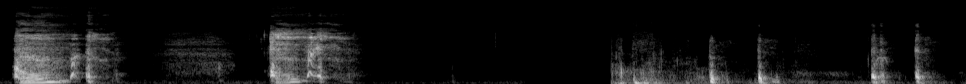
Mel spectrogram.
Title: Girl Coughing 343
